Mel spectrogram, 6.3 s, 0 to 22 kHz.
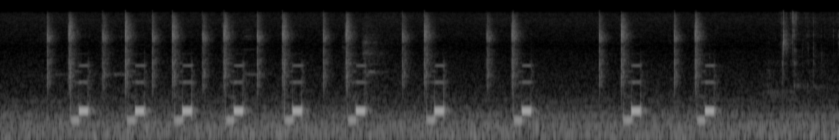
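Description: Baofeng UV-5R handheld radio giving keypad beeps: about ten short beeps, each with a button click, as the up-arrow key is pressed again and again to step through memory channel numbers. The presses come more slowly toward the end.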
